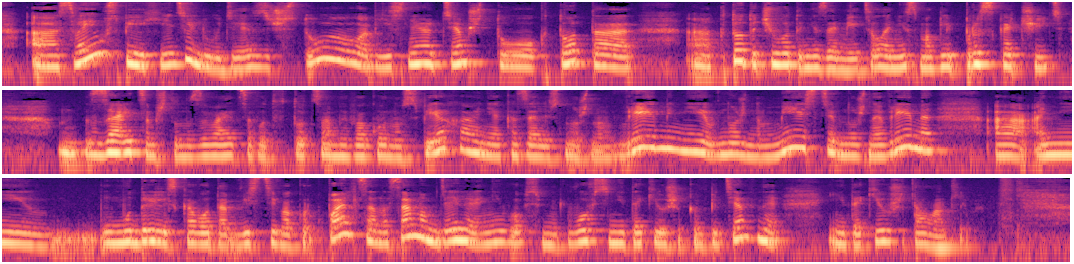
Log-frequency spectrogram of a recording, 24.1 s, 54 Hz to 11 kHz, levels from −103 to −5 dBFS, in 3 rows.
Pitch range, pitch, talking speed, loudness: 175-220 Hz, 185 Hz, 150 wpm, -21 LUFS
